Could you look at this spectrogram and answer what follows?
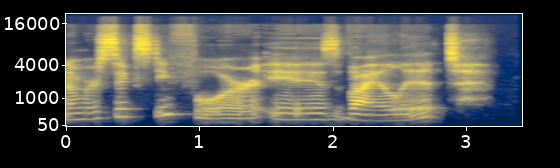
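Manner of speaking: consciously slow, deliberate reading.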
